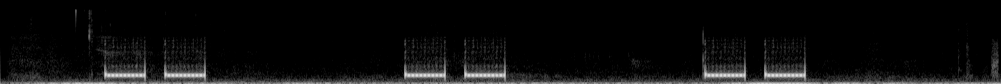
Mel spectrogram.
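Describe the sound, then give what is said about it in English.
A telephone ringing tone as someone phones a friend sounds in three double bursts, a steady tonal brr-brr repeated at even intervals, clear and fairly loud over a low background hum, with no talking. “Let me phone a friend.”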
